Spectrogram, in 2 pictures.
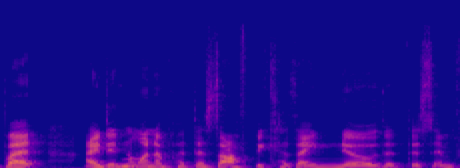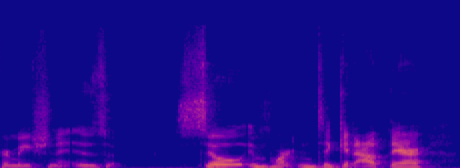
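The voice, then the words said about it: Hoarse, congested voice. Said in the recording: “I have been struggling with a cough and laryngitis and all sorts of chest congestion for the last couple of weeks ... my voice does not sound normal ... my voice sounds a little off this week, it's because of all of the chest congestion I have going on ... my voice is not 100% back to normal”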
